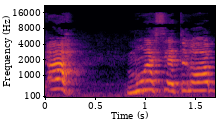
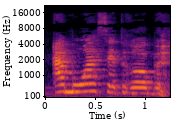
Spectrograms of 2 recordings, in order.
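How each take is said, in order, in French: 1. Un 'ah' exclamé est suivi d'une pause. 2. Ça s'enchaîne sans pause. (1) "c'est une question d'intonation" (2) "moi j'ai lu à moi cette robe"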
